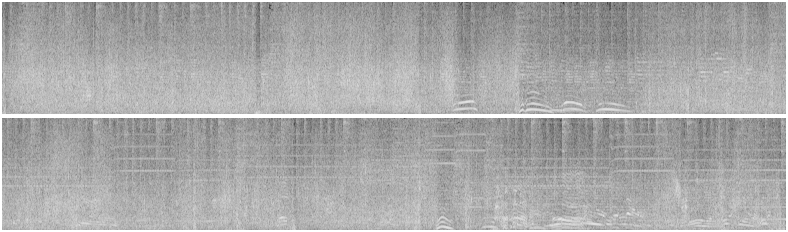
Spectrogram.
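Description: Whitewater rapids rushing and splashing against an inflatable raft, with wind on the microphone. People in the raft whoop and yell in short rising-and-falling calls, about nine seconds in and again near the end.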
